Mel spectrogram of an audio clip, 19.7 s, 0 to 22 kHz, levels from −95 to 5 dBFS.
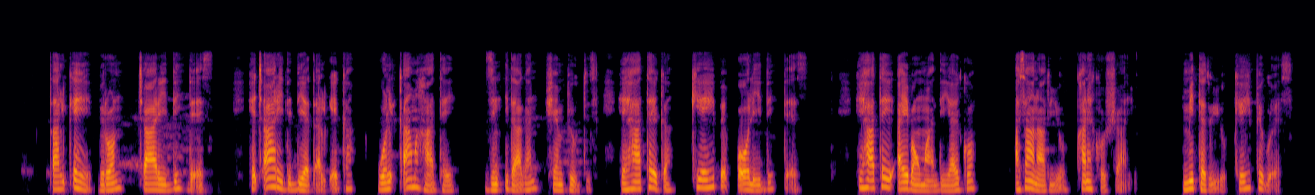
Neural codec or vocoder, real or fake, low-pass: none; real; 7.2 kHz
